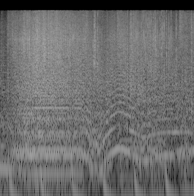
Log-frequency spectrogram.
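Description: Rallycross race cars at a World RX event in Latvia accelerate hard off the start line, a loud continuous engine roar with rising and falling revs as the pack launches together, no talk.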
